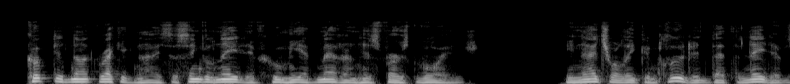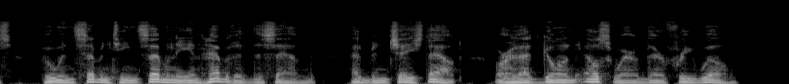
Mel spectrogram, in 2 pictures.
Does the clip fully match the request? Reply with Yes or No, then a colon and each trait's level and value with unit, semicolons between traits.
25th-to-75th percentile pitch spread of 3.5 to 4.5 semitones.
Yes: average, 4.2 semitones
